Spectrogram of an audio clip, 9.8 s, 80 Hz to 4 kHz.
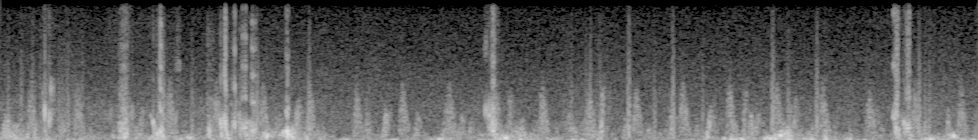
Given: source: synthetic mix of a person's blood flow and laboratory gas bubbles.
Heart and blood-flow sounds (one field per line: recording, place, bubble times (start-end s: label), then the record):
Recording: Doppler ultrasound of blood flow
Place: subclavian vein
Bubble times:
0.42-0.57 s: bubbles
1.09-1.34 s: bubbles
1.48-1.80 s: bubbles
2.06-2.58 s: bubbles
4.83-4.99 s: bubbles
8.91-9.14 s: bubbles
From the record:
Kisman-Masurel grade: 122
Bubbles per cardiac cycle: 1 to 2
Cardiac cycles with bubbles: 10 to 50%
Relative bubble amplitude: moderate (0.250 to 0.450)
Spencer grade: 2 (many but less than half of the cardiac periods contain bubble signals, singularly or in groups)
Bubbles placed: anywhere in the cardiac cycle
